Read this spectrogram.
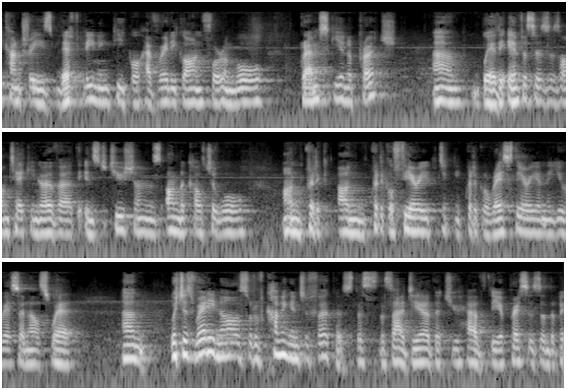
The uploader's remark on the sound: This is a recording of the inaugural book launch hosted at Exclusive Books in Cape Town on 19 July 2023.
